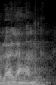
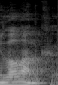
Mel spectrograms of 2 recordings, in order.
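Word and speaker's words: la langue: Есть язык как структура, Сасюр называет его ля-лянг, это структура, ля-лянг, раздельно, это не ла-ланг, а лакан.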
